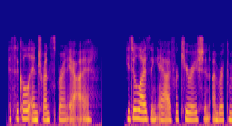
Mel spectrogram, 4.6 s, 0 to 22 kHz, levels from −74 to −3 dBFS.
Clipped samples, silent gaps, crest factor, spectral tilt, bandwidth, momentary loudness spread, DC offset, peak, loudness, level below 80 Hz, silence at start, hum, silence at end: under 0.1%; 2.02-2.47 s; 16 dB; -5.5 dB/octave; 6.6 kHz; 8 LU; under 0.1%; -4 dBFS; -19 LUFS; -44 dBFS; 0.15 s; none; 0 s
